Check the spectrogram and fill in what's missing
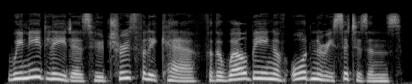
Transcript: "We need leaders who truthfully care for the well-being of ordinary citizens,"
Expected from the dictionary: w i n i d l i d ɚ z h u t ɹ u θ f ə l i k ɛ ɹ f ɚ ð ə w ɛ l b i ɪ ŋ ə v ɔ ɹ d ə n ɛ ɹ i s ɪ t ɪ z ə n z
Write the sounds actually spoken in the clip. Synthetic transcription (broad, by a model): w i n i d l i d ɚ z h u t ɹ u θ f ə l i k ɛ f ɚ ð ə w ɛ l b i ɪ ŋ ə v ɔ d n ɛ ɹ i s ɪ t ɪ z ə n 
